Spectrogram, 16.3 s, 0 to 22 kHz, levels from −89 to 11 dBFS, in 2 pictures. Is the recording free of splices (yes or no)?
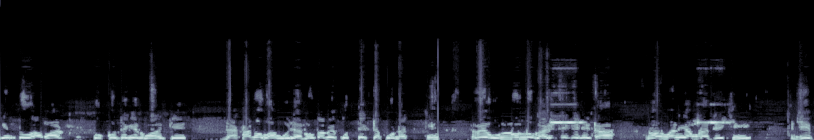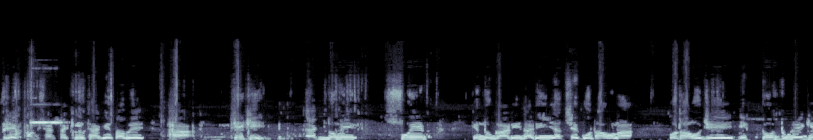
no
